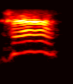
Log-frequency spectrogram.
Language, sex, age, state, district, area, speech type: Bengali, female, 45-60, West Bengal, Purba Bardhaman, urban, conversation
